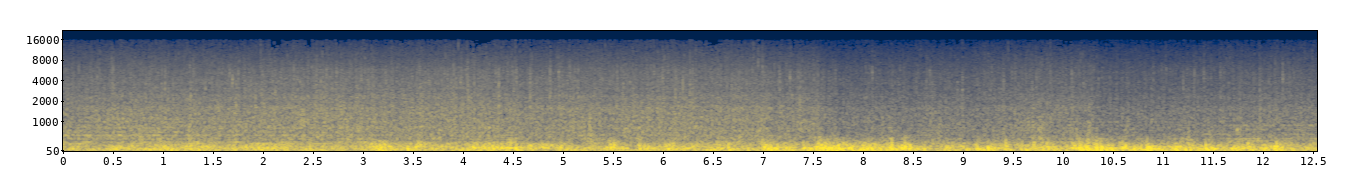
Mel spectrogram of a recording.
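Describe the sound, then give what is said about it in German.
Steady, dense rain pours down continuously on the leaves of trees, with a deep rumbling undertone like thunder and gusting wind. No voices are heard. “Bäume mit Blättern, die im Regen wie flüssiges Silber glänzen, säumen die Strecke.”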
